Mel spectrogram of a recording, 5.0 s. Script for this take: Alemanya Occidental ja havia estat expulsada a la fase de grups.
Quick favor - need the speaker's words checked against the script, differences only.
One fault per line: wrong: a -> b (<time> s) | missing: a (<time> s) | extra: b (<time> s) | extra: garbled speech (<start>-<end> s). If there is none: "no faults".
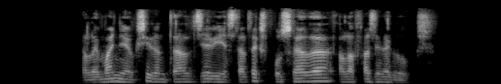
no faults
